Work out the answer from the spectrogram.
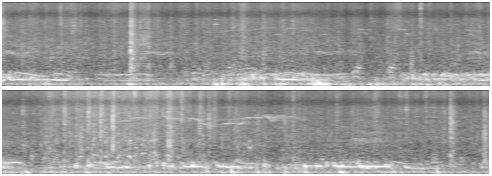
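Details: Loft-kept white pigeons, three birds, cooing steadily: deep burbling coo phrases repeated throughout, with low thuds and rustling from movement and faint high bird calls behind.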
